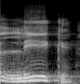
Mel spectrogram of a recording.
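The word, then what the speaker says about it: lake: ई इसे पढ़ा जाएगा लेक एल ए के ई लेक देखिए इ का उच्चारण यहां नहीं निकल रहा है आगे एम ए के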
